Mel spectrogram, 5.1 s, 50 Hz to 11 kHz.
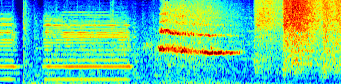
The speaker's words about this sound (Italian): Peppa Pig, dopo 11 ore di bevuta costante, uscì dal bar, ubriaca fradicia. Attraversando la strada si sentì un clacson.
